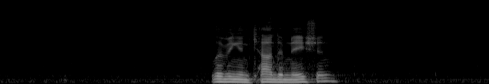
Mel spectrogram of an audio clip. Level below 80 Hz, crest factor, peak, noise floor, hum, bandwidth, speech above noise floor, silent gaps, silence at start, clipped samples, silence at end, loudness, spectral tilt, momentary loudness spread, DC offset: -76 dBFS; 22 dB; -16 dBFS; -69 dBFS; none; 11 kHz; 36 dB; none; 2.1 s; under 0.1%; 1.5 s; -34 LUFS; -7.5 dB/octave; 12 LU; under 0.1%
